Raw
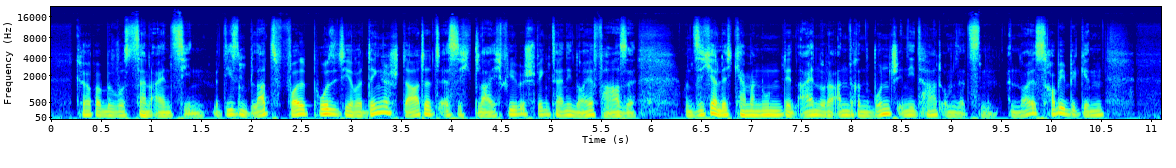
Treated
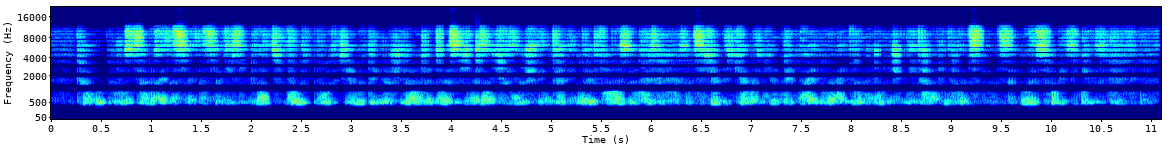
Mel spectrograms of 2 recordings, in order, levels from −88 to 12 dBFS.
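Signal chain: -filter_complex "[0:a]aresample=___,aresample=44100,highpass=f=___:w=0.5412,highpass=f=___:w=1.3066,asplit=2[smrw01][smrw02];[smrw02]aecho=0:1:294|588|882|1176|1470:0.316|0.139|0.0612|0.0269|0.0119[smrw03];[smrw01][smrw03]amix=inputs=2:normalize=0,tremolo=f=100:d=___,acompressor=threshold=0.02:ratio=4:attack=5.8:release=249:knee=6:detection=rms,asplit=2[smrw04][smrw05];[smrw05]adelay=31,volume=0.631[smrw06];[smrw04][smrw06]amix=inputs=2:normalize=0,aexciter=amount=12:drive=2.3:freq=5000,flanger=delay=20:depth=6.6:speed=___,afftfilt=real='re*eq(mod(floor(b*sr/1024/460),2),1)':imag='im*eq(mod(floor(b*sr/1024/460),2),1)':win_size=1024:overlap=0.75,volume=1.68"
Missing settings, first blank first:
22050, 190, 190, 0.919, 0.97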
